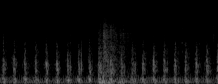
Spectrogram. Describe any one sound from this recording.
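A heavy thud sounds as a helicopter lands.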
